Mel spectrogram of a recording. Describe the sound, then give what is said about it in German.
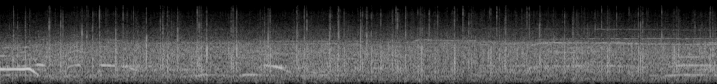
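A stadium crowd gives a standing ovation, applauding continuously in a dense, steady wash of clapping, with scattered whistles and cheers rising from the mass of people. “Das war großartig. Standing Ovations.”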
